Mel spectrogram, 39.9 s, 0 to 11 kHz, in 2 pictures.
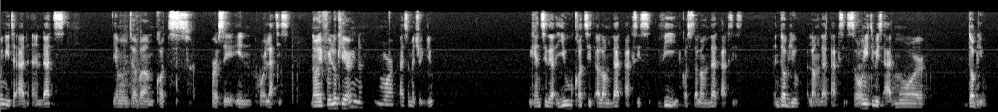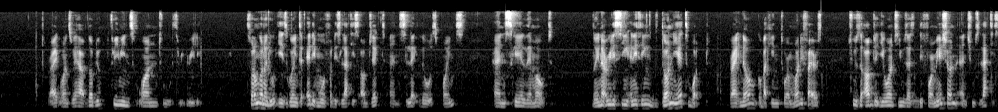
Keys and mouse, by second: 2.0 click, 2.2-3.5 drag, 17.2-23.0 drag, 27.5 Tab, 32.3 s, 34.5 Tab.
